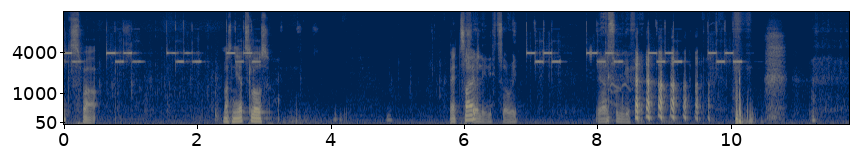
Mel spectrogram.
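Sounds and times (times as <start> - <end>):
speech: 0.0 - 0.6, 2.4 - 3.2, 5.8 - 6.9, 8.0 - 10.8
high-pitched electronic alarm clock beeps: 0.0 - 3.1, 6.9 - 10.4
laughter: 8.2 - 9.8.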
